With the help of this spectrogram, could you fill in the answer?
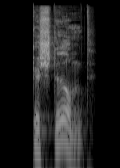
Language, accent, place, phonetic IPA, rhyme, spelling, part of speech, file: German, Germany, Berlin, [ɡəˈʃtʏʁmt], -ʏʁmt, gestürmt, verb, De-gestürmt.ogg
- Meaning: past participle of stürmen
